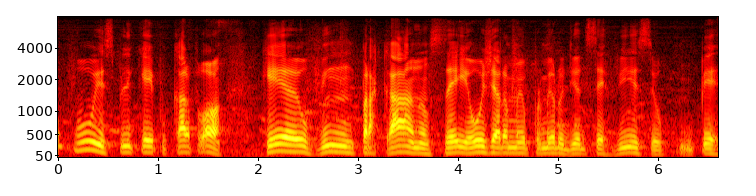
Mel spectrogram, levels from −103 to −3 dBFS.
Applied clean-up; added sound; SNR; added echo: none; none; none; none.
